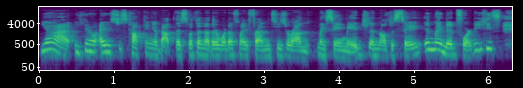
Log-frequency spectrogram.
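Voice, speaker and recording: Speaking with a General American accent, a woman moves at a fairly quick pace with hardly any pauses. Her fairly low voice has lively intonation, with noticeable background noise behind it. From Pennsylvania, US. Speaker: marketing executive. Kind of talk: panel interview, personal storytelling.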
